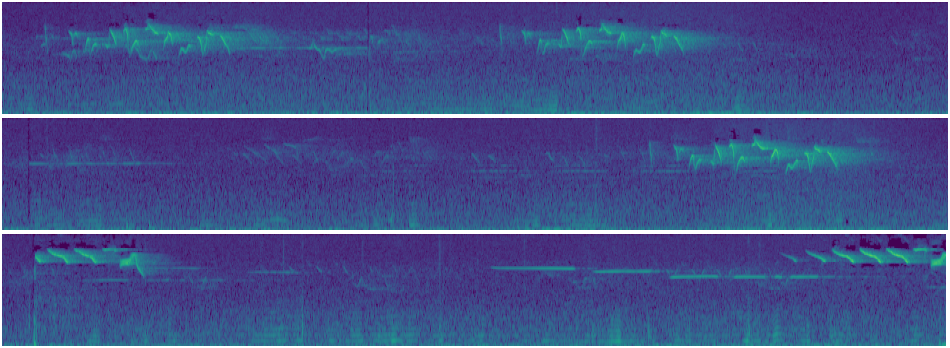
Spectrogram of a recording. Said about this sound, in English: You hear that really hard sound, dee dee dee jim. It's a redstart, which is a warbler, orange and black, males, just beautiful.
